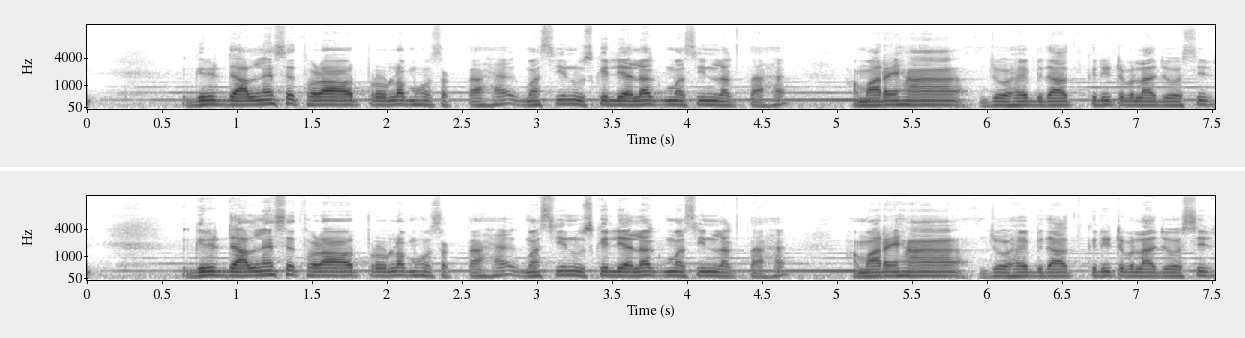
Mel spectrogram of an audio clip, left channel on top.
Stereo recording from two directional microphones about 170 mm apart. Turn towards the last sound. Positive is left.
turn(degrees=0)  # may be behind; listen again after turning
